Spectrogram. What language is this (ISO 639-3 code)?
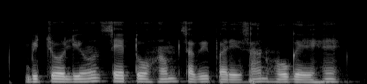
hin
